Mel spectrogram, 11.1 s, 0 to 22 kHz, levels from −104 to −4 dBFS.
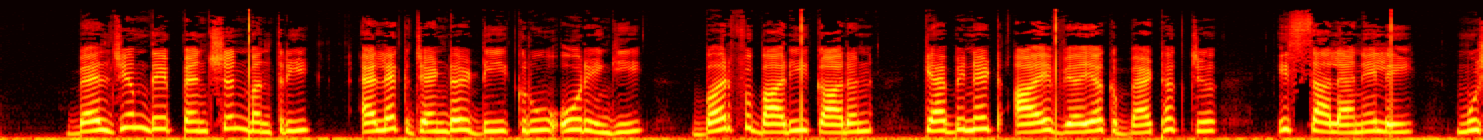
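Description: Separate WAV pieces were joined without stripping their headers, so a file header played as audio: the header bytes become samples, giving a sharp, loud click in this speech at 1.86 s (after "बेल्जियम दे पेंशन"), 5.99 s, 7.90 s and 10.42 s.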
